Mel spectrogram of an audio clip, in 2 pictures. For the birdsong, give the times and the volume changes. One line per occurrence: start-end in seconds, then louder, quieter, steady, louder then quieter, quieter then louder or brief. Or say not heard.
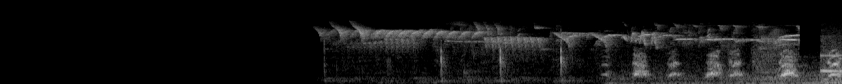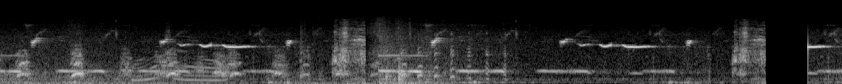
3.1-16.8 louder.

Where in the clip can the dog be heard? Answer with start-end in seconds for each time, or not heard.
6.0-12.3.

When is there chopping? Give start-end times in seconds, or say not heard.
3.2-5.8, 11.4-12.9.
